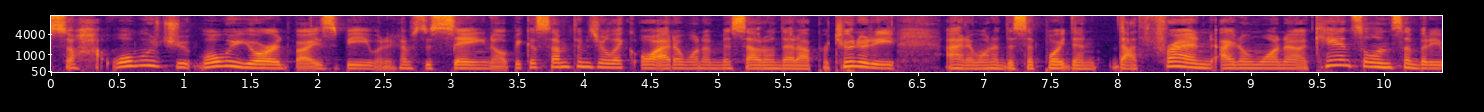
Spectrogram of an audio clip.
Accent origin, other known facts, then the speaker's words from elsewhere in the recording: Croatia; I'm from Croatia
